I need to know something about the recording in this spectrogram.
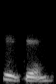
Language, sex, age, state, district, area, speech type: Urdu, female, 45-60, Delhi, North East Delhi, urban, conversation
